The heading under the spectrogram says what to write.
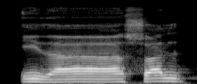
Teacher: صاد کو پر پڑھیں گے اور صاد کو لام کے ساتھ ملا کر پڑھیں گے کیونکہ لام مشدد ہے، اور مشدد حرف اپنے سے پہلے والے متحرک حرف سے مل کر پڑھا جاتا ہے۔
